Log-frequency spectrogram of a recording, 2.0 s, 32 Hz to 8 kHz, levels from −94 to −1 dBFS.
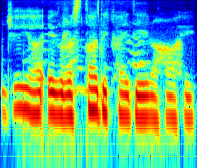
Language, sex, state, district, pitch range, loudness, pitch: Hindi, female, Arunachal Pradesh, Lower Dibang Valley, 170-195 Hz, -13 LUFS, 180 Hz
